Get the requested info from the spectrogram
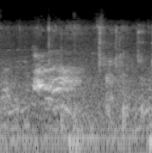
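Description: A tennis player's loud vocal grunt as the serve is struck, starting suddenly about half a second in, its pitch bending for about half a second. About a second later comes a sharp racket-on-ball hit of the return.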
